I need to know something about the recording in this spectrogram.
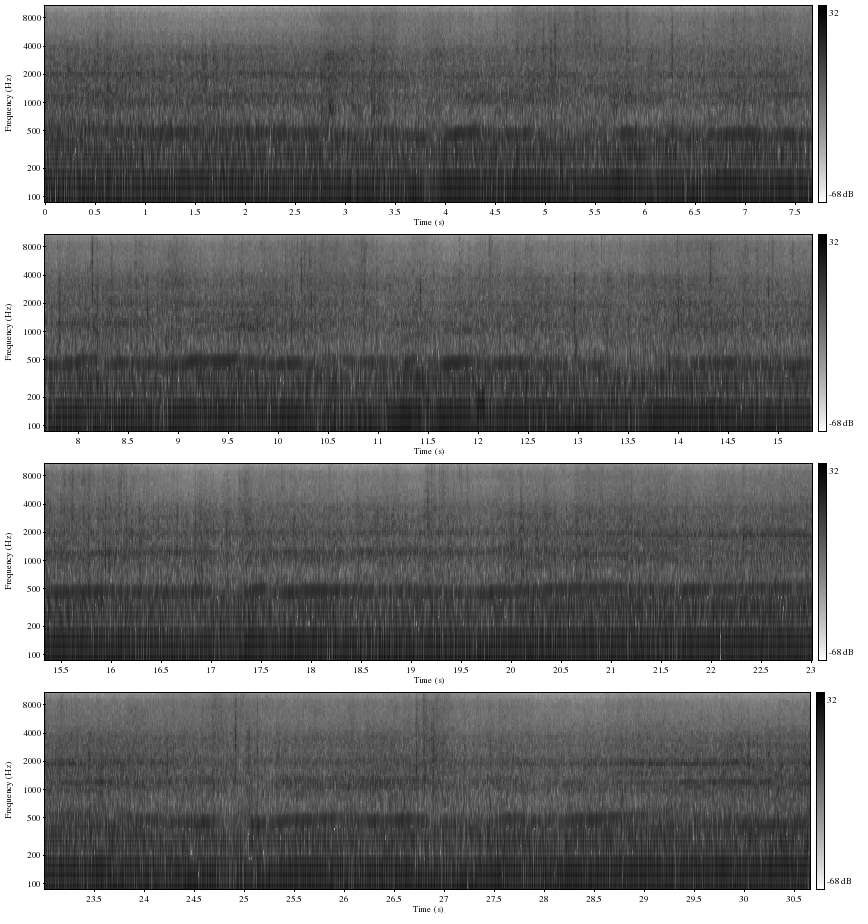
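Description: Snowmobile engine running steadily while being ridden along a trail, its pitch rising and falling slightly with the throttle.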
